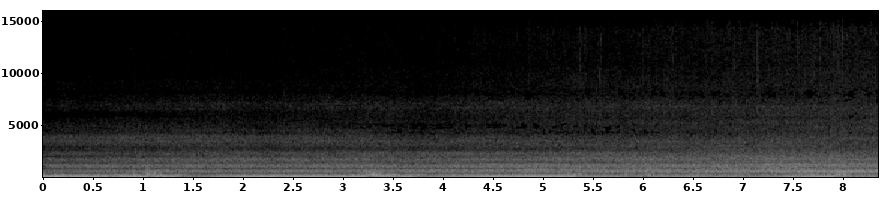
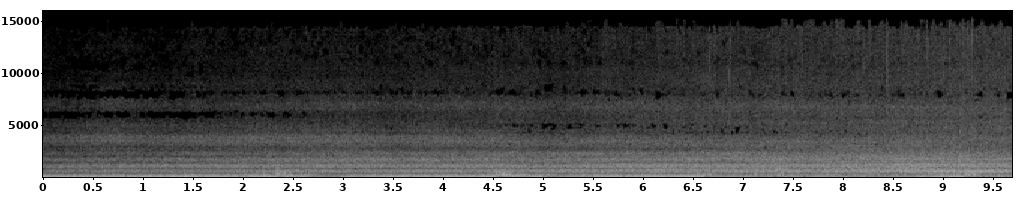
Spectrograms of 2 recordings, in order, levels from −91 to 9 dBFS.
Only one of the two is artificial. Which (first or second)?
second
